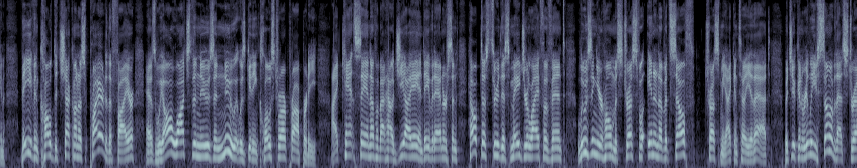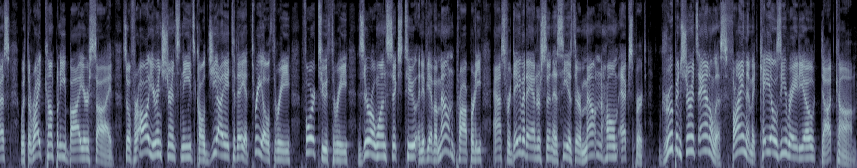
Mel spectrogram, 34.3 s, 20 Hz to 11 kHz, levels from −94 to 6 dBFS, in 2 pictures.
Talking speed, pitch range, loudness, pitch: 195 wpm, 145-190 Hz, -23 LUFS, 165 Hz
